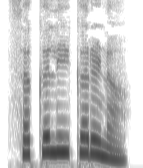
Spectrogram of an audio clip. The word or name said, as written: ಸಕಲೀಕರಣ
